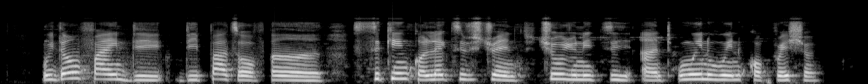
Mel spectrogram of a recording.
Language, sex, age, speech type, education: Nigerian Pidgin, female, 15-29, spontaneous, tertiary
